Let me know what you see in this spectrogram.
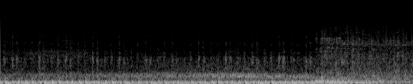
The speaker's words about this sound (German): Ich kann schemenhaft ein Motorboot erkennen. Ja, jetzt sehe ich es auch. Es fährt ans Ufer.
